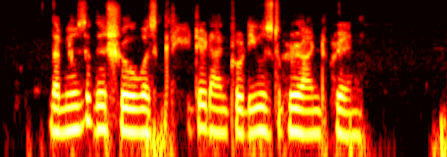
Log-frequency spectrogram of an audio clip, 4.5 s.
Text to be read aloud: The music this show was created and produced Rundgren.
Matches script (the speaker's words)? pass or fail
pass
